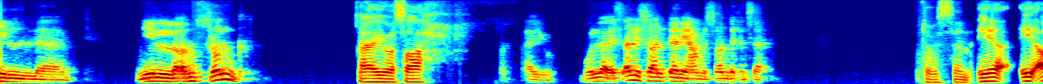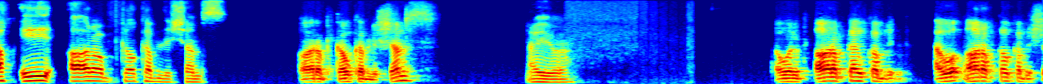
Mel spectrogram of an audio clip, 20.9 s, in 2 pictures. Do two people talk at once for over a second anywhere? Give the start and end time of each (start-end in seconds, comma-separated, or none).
none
